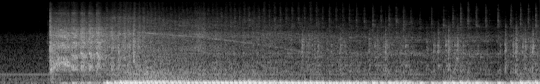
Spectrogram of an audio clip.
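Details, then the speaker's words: Ferrari 348, first start after engine-out timing belt major service: cranking catches into rough, uneven low rumble that surges and stumbles; starting but not really running; right side running rich with smoke, possibly swapped wiring harness suspected. "I mean, it's starting, but not really starting."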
